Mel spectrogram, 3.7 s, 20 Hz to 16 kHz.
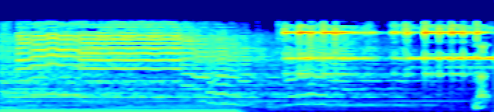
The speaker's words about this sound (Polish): Kolejny dzwonek, Obwieszczę następne zajęcia, specjalne wydanie Reakcji 24.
